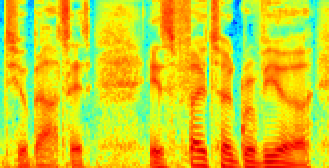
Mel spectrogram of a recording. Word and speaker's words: photogravure: you about it, is photogravure. It's only taken me a month to get that word right. Up to this moment, I've been pronouncing it as if it's a Swiss cheese.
